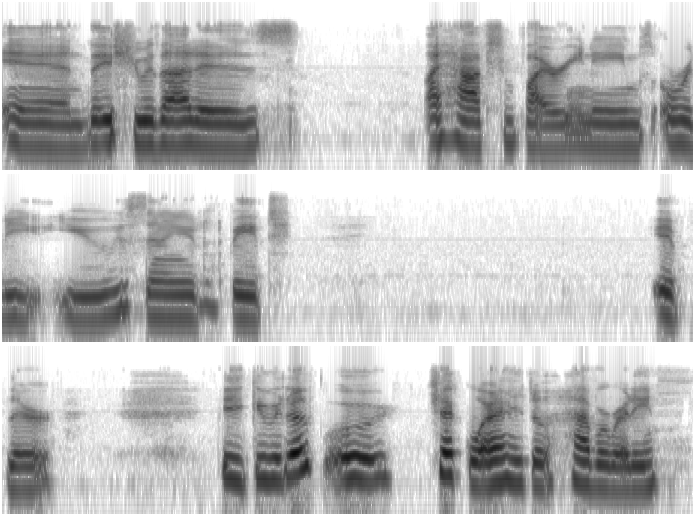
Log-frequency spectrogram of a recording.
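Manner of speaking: speech broken by yawning. Talking through a family tree and apologizing for yawning, yawning while talking. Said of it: "sorry for the yawning".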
